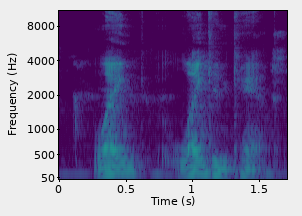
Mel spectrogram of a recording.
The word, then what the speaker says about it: Langenkamp: I'm gonna get her name wrong. Langenkamp.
